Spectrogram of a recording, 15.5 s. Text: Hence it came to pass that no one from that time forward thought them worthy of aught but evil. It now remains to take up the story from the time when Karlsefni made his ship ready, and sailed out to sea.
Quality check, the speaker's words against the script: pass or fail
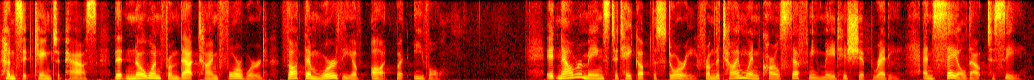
pass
